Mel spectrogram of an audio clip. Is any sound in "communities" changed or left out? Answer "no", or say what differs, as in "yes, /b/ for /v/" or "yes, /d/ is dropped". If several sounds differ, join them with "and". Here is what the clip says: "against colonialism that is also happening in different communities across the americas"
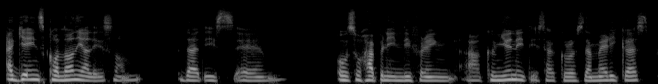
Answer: yes, /s/ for /z/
